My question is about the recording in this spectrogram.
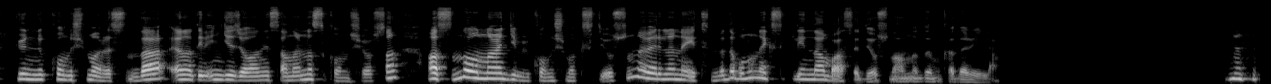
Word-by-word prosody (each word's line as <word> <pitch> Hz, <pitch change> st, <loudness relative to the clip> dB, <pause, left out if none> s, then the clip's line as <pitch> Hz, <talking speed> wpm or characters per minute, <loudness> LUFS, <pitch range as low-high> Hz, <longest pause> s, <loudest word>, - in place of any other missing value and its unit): günlük 230 Hz, -2 st, +1 dB
konuşma 215 Hz, -3 st, -1 dB
arasında 180 Hz, +8 st, +3 dB
ana 225 Hz, -2 st, +3 dB
dili 205 Hz, -1 st, +3 dB
İngilizce 215 Hz, -2 st, +1 dB
olan 190 Hz, +1 st, 0 dB
insanlar 195 Hz, +1 st, -3 dB
nasıl 235 Hz, 0 st, -1 dB
konuşuyorsa 160 Hz, -, -5 dB, 0.3 s
aslında 265 Hz, +3 st, +5 dB
onlar 270 Hz, -3 st, +7 dB
gibi 220 Hz, -9 st, -2 dB
konuşmak 170 Hz, -2 st, -9 dB
istiyorsun 315 Hz, -, -6 dB
ve 325 Hz, -4 st, +2 dB
verilen 245 Hz, -3 st, +3 dB
eğitimde 190 Hz, +1 st, -4 dB
de 305 Hz, -3 st, 0 dB
bunun 295 Hz, +4 st, -1 dB
eksikliğinden 240 Hz, -5 st, -2 dB
bahsediyorsun -, -, -4 dB
anladığım 135 Hz, -, -9 dB
kadarıyla. -, -, -10 dB, 2.4 s
Hı 265 Hz, -, +2 dB
hı. 245 Hz, -1 st, -3 dB
225 Hz, 125 wpm, -24 LUFS, 185-255 Hz, 2.4 s, onlar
